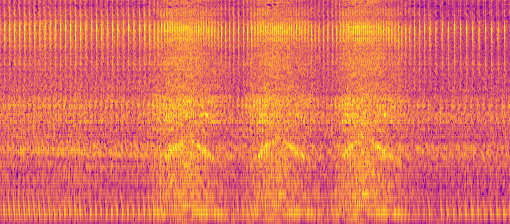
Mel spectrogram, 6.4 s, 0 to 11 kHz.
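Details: 50cc four-stroke scooter converted to 90cc, long stored in a garage, running after an oil change: a quick steady putter with a gentle rise and fall in revs and no knocks or rattles. A smooth idle.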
